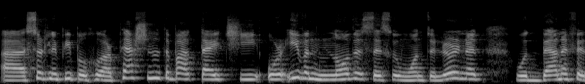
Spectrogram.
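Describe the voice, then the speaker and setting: The woman's fairly high voice shows ordinary pitch variation as she talks at a moderate pace. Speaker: psychiatry researcher. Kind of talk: presentation. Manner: halting.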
